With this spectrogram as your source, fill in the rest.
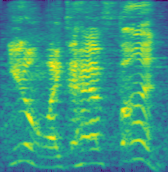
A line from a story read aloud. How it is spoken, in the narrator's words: bellowed Arnie in a loud voice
